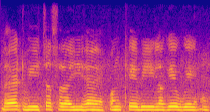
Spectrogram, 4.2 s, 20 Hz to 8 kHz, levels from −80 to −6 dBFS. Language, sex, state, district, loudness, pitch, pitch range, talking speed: Hindi, male, Haryana, Rohtak, -11 LUFS, 215 Hz, 210-220 Hz, 140 wpm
